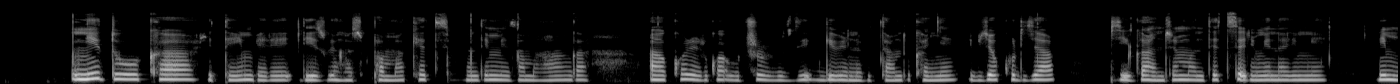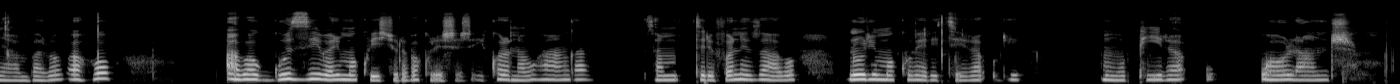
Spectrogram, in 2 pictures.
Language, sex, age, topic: Kinyarwanda, female, 18-24, finance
